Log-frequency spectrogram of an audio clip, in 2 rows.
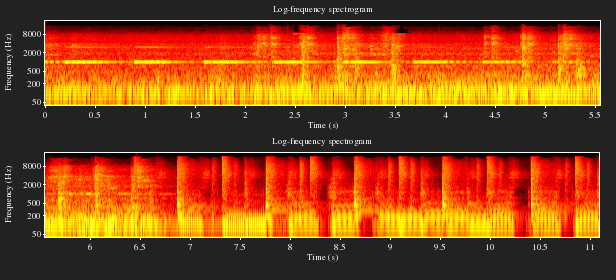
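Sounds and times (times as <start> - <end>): high warning tone beeping: 0.0 - 7.0
train wheels clacking over rail joints: 2.0 - 7.2.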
